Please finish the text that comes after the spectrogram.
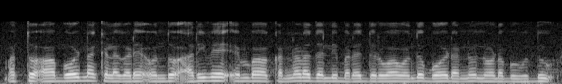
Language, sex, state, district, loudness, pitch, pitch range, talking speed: Kannada, male, Karnataka, Bangalore, -14 LUFS, 145 Hz, 140-155 Hz, 140 wpm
